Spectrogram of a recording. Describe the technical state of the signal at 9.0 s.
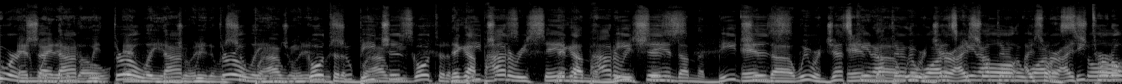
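At 9.0 s the speech carries a doubled audio track, present throughout the clip: a second full-band copy, about as loud as the original, trails by about a second, likely from a slower second capture path. On a spectrogram, each pattern repeats a second later.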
